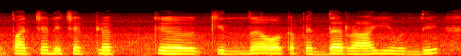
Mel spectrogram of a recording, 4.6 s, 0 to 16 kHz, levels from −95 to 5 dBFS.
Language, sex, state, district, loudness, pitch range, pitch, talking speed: Telugu, female, Telangana, Hyderabad, -17 LUFS, 175-195 Hz, 185 Hz, 90 wpm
